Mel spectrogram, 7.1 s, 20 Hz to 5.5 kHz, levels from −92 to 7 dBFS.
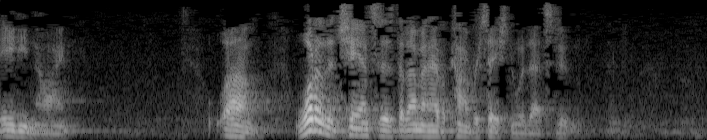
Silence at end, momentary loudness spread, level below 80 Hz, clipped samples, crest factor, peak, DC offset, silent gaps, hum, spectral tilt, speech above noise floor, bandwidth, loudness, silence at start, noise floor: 0.9 s; 22 LU; -66 dBFS; under 0.1%; 24 dB; -6 dBFS; under 0.1%; none; none; -8 dB/octave; 33 dB; 5.4 kHz; -29 LUFS; 0 s; -61 dBFS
